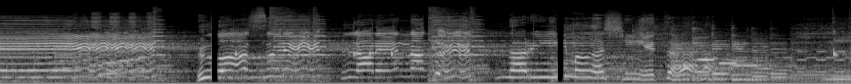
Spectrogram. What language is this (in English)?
Japanese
